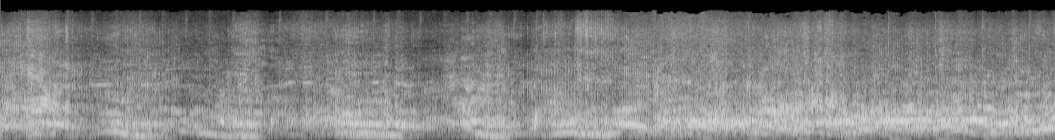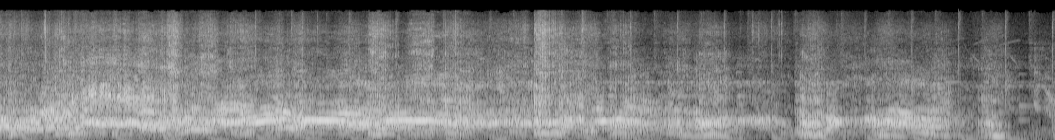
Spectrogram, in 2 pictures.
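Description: Lions roaring in a fight, a pack of lionesses against a male lion, with several animals calling at once. The calls come as many short roars that rise and fall in pitch, overlapping most densely in the middle.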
